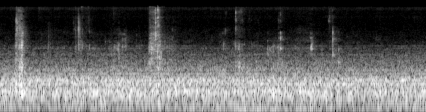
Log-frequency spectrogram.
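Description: Faint close-up sounds of a person biting and chewing chicken wings: a scattering of short sharp mouth clicks and smacks, the strongest a little over two seconds in, over a steady low room hum.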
